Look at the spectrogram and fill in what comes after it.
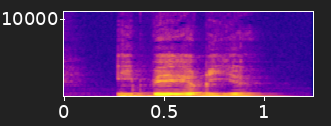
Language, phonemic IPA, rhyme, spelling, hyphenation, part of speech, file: Dutch, /iˈbeː.ri.ə/, -eːriə, Iberië, Ibe‧rië, proper noun, Nl-Iberië.ogg
- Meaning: Iberia (a peninsula and region of Europe south of the Pyrenees, consisting of Andorra, Spain, Portugal, and Gibraltar)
